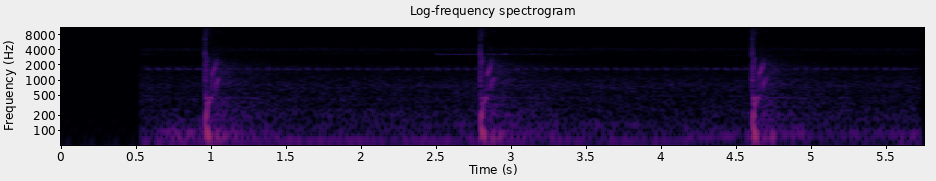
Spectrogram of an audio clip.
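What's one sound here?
Soft clicks sound as menu buttons are pressed.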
